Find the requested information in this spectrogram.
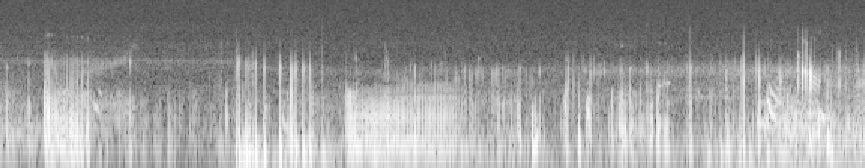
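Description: Loud, gurgling stomach growls with rumbling runs and bubbling pops; active bowel sounds after a laxative.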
